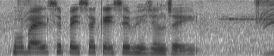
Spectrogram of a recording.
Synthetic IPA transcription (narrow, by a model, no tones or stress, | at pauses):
mobaɪlsẽpəɪsakəɪsebʱed͡ʒəld͡ʒaːi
